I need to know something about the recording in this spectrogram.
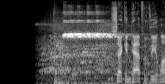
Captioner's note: whistle blowing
